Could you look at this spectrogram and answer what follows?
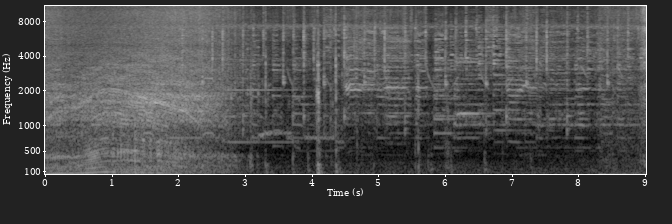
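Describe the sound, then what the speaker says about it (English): A boat engine starts and accelerates on a trip to an island, a rising close revving roar that then settles into a rough, uneven running sound with knocks and clatter. "So he's turning on the engine."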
